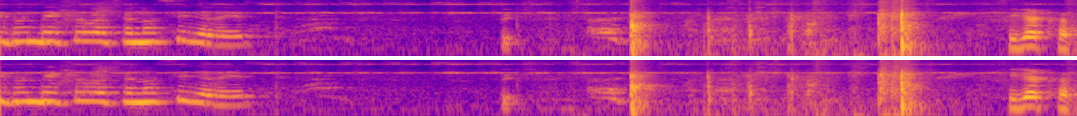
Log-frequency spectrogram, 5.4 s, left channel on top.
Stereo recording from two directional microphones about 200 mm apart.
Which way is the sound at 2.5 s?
25° left (ahead or behind).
